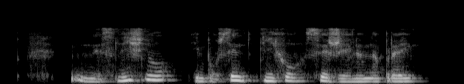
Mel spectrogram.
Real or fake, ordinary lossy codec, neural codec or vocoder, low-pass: fake; none; codec, 16 kHz, 16 kbps, FunCodec, trained on LibriTTS, 50 frames a second; 5.4 kHz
